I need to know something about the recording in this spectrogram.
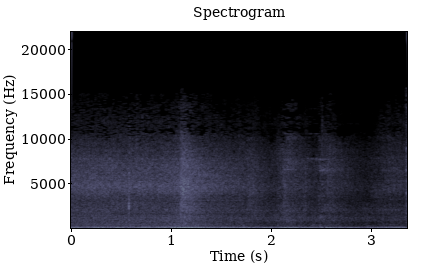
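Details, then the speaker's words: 1986 Ford LTD Crown Victoria with a replaced engine and cammed, still stalling: low, uneven idle sags, sputters and stumbles as if about to die, then dies unless given gas; stalling, cause unknown. "Oh, whoa. It just tried to die. I felt it sputter."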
